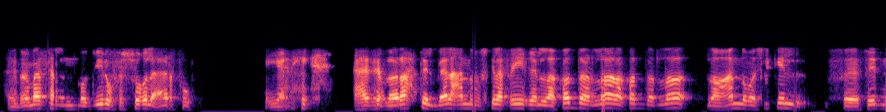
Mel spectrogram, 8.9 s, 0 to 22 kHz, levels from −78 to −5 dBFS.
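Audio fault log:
0.48, 4.74–4.76 and 7.95 s, block of digital silence: the output buffer was not filled in time, so whole blocks were zeroed. The gaps last about 11, 21 and 18 ms. The first and second fit a 512-sample and a 1024-sample buffer. Each cut drops to digital silence and returns with no fade, so the hard edges give a tick at 0.48 s and short holes at 4.74 and 7.95 s.
0.75–0.79 and 6.03–6.05 s, packet loss with pitch repetition: speech packets went missing, 40 ms of audio at 0.75 s and 20 ms at 6.03 s, which points to two 20 ms packets and then one. The receiver bridged each gap by repeating the last pitch period. The sound briefly holds on one buzzy, fading tone before speech resumes through a short cross-fade. The held stretch at 0.75 s is longer, heard over the narrow 300–3,500 Hz telephone band of the G.711 line.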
